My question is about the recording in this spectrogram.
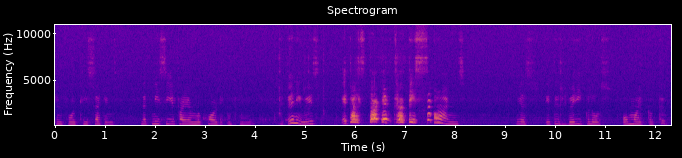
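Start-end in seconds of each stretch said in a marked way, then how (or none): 5.7-8.2 high, loud excited announcement; excited countdown shout. Real, not acted. Streamer warning viewers the event will start, excited shout. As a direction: call it out, high and thrilled.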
